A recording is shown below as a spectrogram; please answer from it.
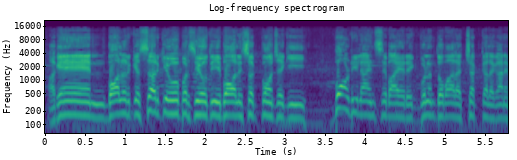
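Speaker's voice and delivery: loud, high call of the six; excited cricket commentary. Real, not acted. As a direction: shout it over the crowd.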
